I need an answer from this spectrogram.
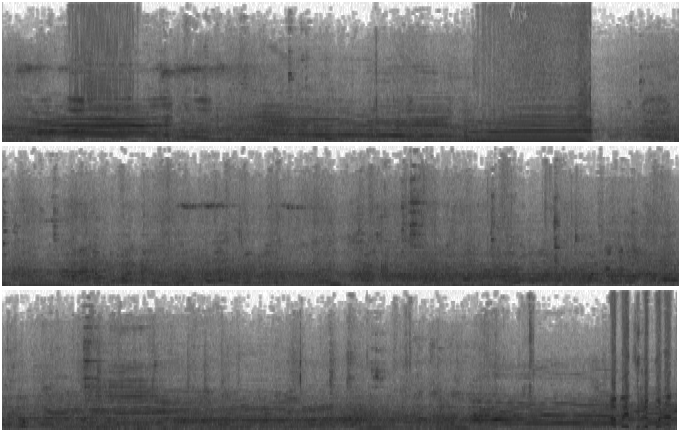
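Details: Crowded cattle market where an eight-month-old Limousin is for sale; several loud, wavering moos rise and fall in the first seconds, one abruptly cut off, then more lowing continues amid chatter and bustle, ending with another strong moo.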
